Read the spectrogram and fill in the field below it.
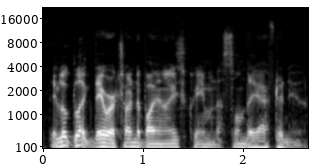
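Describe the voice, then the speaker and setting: Man, podcast host, dry close sound, low voice, jokey. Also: rapid-fire, dry recording. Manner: joking, leads the discussion. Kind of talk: casual football chat.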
